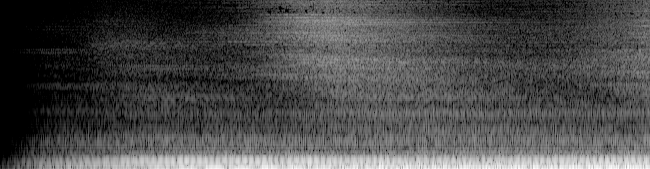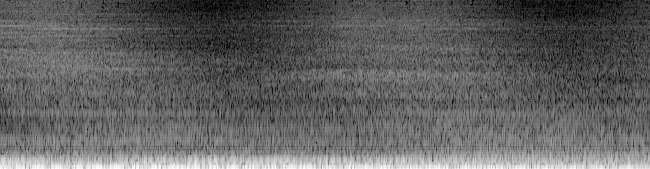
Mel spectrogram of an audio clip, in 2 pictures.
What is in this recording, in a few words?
Ambience Mystical Scary Ambience Mystical Suspenseful High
